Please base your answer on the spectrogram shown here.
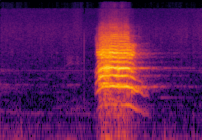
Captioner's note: man screams again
